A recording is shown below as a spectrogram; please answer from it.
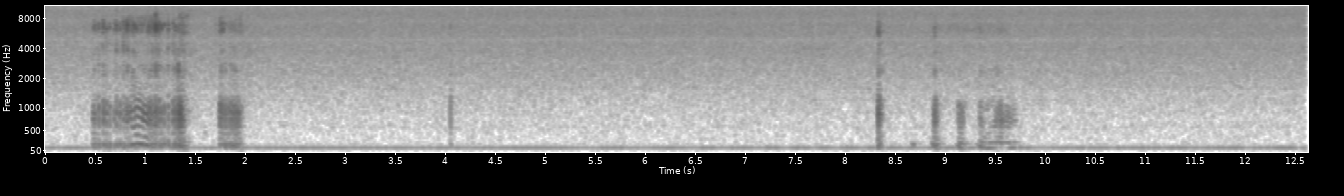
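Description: A Pekingese snores in its sleep, a low continuous rumble underlying everything. Now and then a harsher, rattling snort breaks through, then fades back into the drone.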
